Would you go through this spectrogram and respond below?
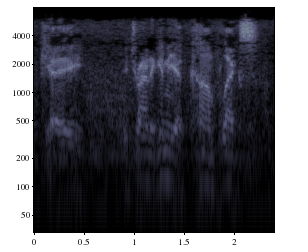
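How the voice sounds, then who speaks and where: An actor playing a gruff, quick-tempered monster of a superhero with gravelly, slangy bluster in a 1970s radio drama. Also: male voice, on the low side, fairly even intonation, close to an everyday voice. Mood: grumbling. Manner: blustering, slangy tough guy. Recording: old radio recording with noise.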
